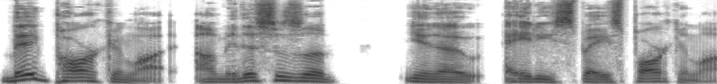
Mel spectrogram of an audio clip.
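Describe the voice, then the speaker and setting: With a Southern US accent, a man talks at a fairly quick pace with lively intonation, heard in a dry, close sound with no echo on a very clean recording with a silent background. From US South, Mississippi. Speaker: pressure washing business owner. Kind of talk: testimony. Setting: studio. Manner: animated.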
